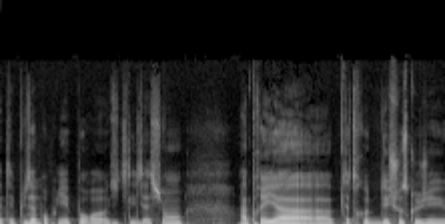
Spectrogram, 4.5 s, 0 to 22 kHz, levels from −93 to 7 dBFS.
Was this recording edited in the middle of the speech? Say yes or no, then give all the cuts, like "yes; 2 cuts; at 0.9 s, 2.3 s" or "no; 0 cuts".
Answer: yes; 1 cut; at 1.1 s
